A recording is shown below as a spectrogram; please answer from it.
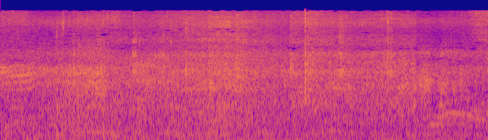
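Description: Steady outdoor background noise with a constant low rumble, with faint distant voices in it.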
